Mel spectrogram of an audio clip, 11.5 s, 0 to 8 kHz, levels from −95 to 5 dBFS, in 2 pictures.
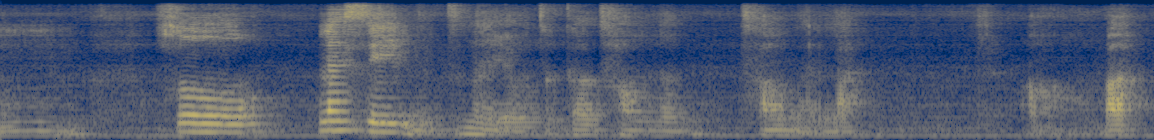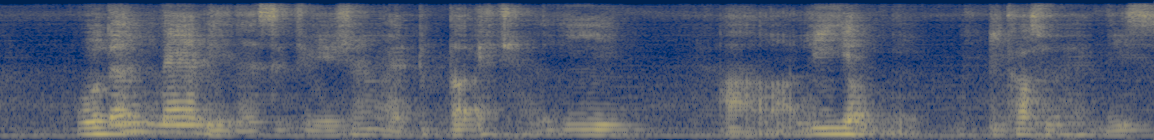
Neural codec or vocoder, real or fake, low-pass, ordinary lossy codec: codec, 44.1 kHz, 2.6 kbps, SNAC; fake; 7.2 kHz; none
